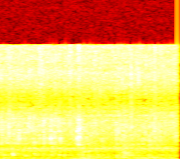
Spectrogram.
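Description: Tap water running into a pot of potatoes, a brief steady splashing stream, close and alone.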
